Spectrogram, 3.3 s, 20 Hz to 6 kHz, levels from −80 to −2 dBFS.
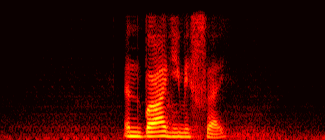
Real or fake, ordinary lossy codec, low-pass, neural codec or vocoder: fake; AAC, 48 kbps; 5.4 kHz; codec, 16 kHz, 0.7 kbps, FocalCodec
